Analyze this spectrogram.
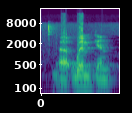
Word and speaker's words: Wiemken: is that pronounced Wiemken? Wiemken. Wiemken. Just like take out the first E.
